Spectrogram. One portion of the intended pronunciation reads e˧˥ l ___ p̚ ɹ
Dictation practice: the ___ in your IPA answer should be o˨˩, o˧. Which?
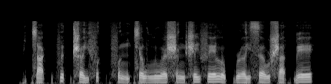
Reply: o˨˩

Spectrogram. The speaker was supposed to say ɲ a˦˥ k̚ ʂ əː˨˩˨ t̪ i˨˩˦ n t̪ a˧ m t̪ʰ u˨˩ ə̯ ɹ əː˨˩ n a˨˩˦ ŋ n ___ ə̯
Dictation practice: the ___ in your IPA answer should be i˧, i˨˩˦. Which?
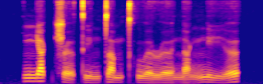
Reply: i˨˩˦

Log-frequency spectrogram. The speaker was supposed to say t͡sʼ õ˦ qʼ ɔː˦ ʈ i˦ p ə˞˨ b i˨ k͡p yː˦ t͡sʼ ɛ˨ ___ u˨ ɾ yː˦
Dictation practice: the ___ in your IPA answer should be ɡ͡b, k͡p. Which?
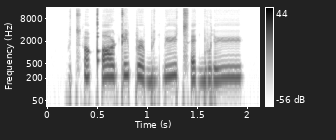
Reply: ɡ͡b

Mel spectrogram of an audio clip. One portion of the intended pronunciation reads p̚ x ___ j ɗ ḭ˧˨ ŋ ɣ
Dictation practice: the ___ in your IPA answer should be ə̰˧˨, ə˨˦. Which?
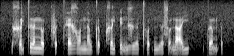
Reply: ə˨˦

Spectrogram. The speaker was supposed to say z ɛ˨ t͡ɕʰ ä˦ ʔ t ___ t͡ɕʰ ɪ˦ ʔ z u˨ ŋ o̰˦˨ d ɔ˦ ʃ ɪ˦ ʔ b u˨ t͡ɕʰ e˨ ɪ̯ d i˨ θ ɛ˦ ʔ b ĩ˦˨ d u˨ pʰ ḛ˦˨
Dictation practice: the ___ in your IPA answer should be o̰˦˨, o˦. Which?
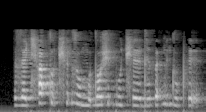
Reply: o̰˦˨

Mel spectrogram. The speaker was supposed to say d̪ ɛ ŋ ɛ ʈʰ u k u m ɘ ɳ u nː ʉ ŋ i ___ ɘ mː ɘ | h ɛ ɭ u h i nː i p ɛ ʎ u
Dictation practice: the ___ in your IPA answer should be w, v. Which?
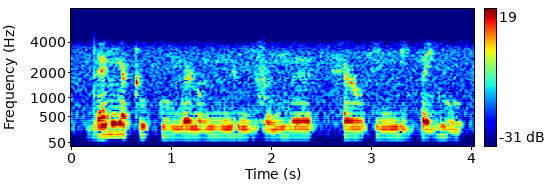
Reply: v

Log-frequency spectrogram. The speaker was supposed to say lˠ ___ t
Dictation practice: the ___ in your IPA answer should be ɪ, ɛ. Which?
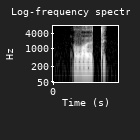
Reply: ɪ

